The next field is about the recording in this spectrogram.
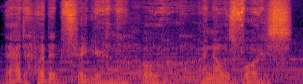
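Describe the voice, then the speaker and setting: A wise Jedi master, low-voiced and measured. He gives orders and lessons with grave calm. Game score plays clearly behind. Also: over loud music, full character voice. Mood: commanding.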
